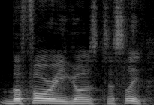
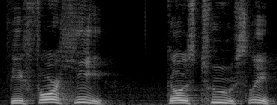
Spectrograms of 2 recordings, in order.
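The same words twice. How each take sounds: First: The words are reduced and run smoothly together. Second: Each word is pronounced fully with much mouth movement. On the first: The speaker calls it right. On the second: The speaker calls it wrong.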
